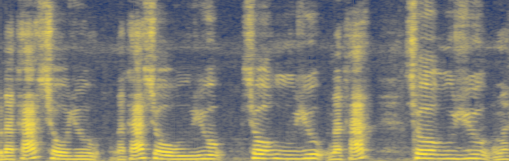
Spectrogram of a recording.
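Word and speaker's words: しょうゆ: นี่ ใช่ มั้ คะ คน ไทย เรียก โชยุ ก็ ไม่ เป็น ไร ค่ะ ก็ เรียก โชยุ ไป นะ คะ ตาม คน ไทย แต่ ว่า ป้า แป๋ว อยู่ ที่ นี่ ป้า แป๋ว ก็ จะ จะ ออก สำเนียง แบบ นี้ นะ คะ ออก สำเนียง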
